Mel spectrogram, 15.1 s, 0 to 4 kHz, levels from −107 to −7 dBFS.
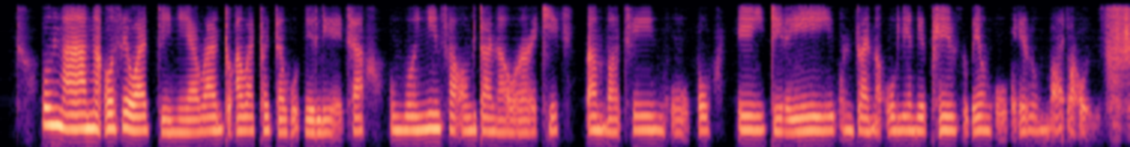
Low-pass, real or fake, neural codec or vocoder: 3.6 kHz; fake; codec, 16 kHz, 0.5 kbps, FreqCodec, larger model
